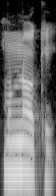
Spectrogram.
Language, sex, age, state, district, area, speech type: Tamil, male, 30-45, Tamil Nadu, Viluppuram, rural, read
